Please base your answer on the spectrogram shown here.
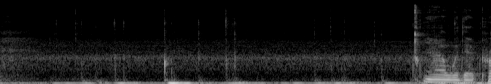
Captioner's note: typing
